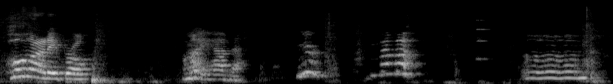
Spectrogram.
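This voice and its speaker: A woman's voice: high voice, expressive, takes it slowly. A young woman hosting a casual reading livestream, chatting with viewers and trash-talking playfully. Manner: chatty, playful trash talk, frequent laughs. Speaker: streamer hosting a reading sprint.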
